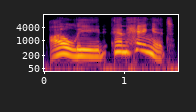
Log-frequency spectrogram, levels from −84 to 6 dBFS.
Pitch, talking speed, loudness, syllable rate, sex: 230 Hz, 180 wpm, -15 LUFS, 3.4 syllables/s, female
